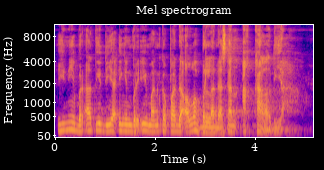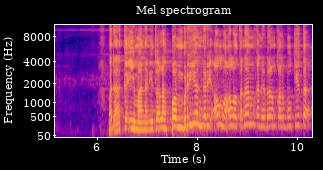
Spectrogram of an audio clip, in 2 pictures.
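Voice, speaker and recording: A man's voice: a little high, normal speed. A male preacher giving a sermon in a large mosque hall, telling stories and asking rhetorical questions. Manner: lively storytelling with rhetorical questions. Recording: long hall reverb, faint hiss.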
